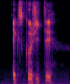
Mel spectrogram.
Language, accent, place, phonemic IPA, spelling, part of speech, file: French, France, Lyon, /ɛk.skɔ.ʒi.te/, excogiter, verb, LL-Q150 (fra)-excogiter.wav
- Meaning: to imagine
